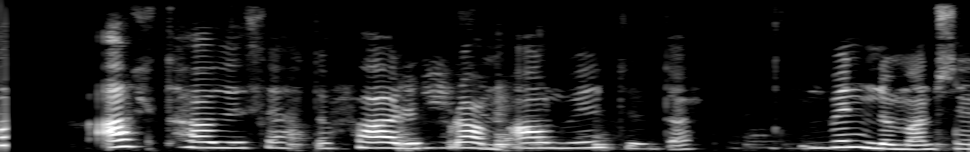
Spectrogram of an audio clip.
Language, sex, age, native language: Icelandic, female, 12, Icelandic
